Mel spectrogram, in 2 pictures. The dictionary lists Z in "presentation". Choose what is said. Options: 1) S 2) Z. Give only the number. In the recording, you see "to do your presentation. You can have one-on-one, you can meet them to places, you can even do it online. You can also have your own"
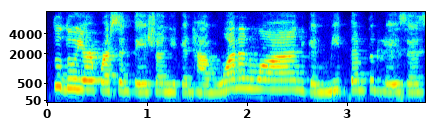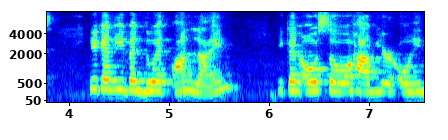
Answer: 1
